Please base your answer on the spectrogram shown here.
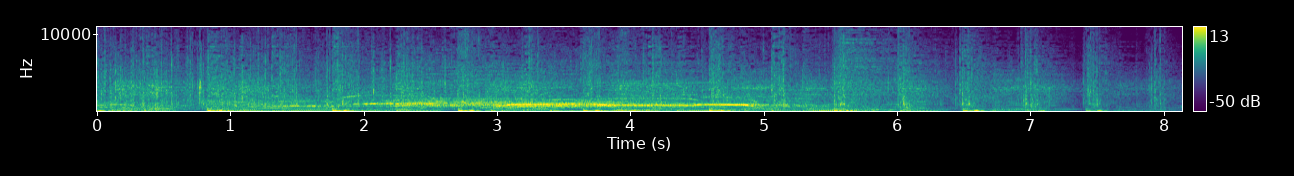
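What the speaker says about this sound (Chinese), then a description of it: "掌声欢迎 Seven。" A studio audience at a stand-up comedy show applauds and cheers to welcome comedian Seven, with loud sustained clapping, whoops and thumps building and then tapering off.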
